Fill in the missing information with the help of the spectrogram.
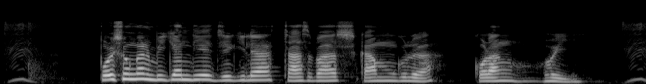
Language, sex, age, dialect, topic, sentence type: Bengali, male, 18-24, Rajbangshi, agriculture, statement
